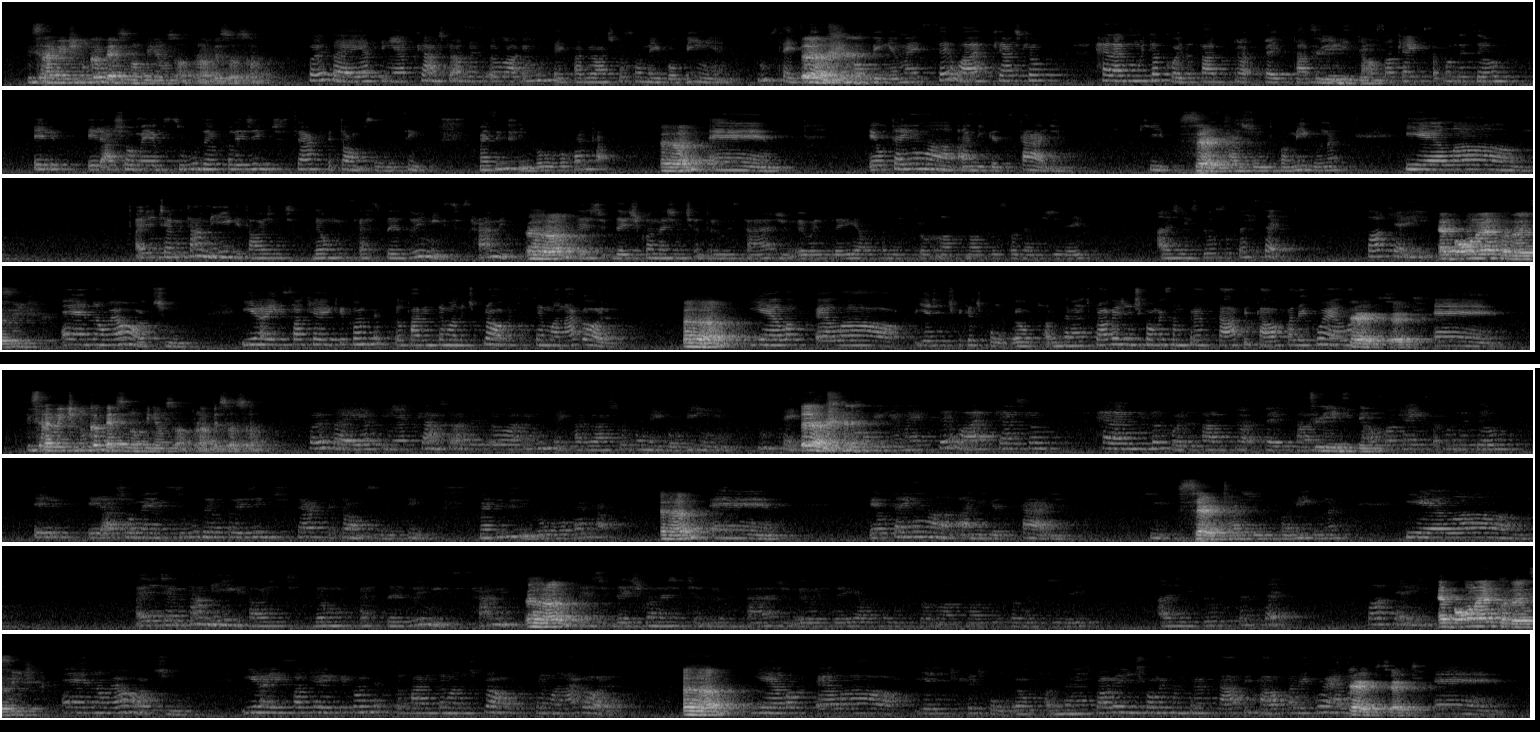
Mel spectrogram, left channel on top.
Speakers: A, on the right; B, on the left.
A: sinceramente, nunca peço uma opinião só, pra uma pessoa só.
B: Pois é, e assim, é porque eu acho que às vezes. Eu, eu não sei, sabe? Eu acho que eu sou meio bobinha. Não sei se
A: Ah,
B: eu sou meio
A: <laughs>
B: bobinha, mas sei lá, é porque eu acho que eu relevo muita coisa, sabe? Pra, pra evitar
A: sim,
B: briga
A: sim.
B: e tal. Só que aí isso aconteceu. Ele, ele achou meio absurdo. Eu falei, gente, será que foi tão absurdo assim? Mas enfim, vou, vou contar.
A: Aham,
B: É, eu tenho uma amiga de estágio que
A: certo.
B: faz estágio junto comigo, né? E ela. A gente é muito amiga e tal, a gente deu muito certo desde o início, sabe?
A: Aham.
B: Desde, desde quando a gente entrou no estágio, eu entrei, ela também entrou, nó- nós, duas fazemos direito, a gente deu super certo. Só que aí,
A: É bom, né, quando é assim.
B: é, não é ótimo. E aí, só que aí o que acontece? Eu tava em semana de prova essa semana agora.
A: Aham.
B: E ela, ela, e a gente fica tipo, eu tava em semana de prova, e a gente conversando por WhatsApp e tal, eu falei com ela.
A: Certo, certo.
B: é,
